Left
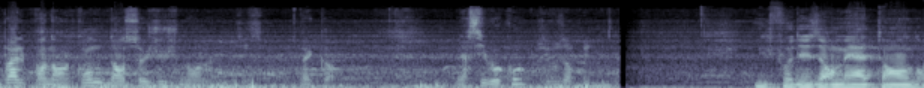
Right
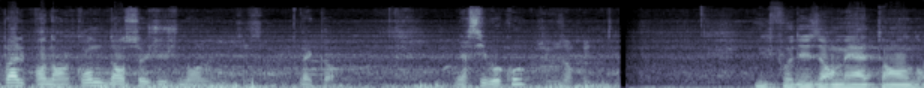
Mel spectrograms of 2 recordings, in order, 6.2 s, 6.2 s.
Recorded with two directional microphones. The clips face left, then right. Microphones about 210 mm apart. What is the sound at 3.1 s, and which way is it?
Speech, 25° right (ahead or behind).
